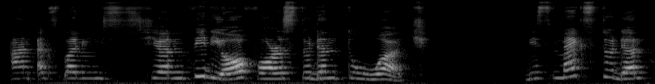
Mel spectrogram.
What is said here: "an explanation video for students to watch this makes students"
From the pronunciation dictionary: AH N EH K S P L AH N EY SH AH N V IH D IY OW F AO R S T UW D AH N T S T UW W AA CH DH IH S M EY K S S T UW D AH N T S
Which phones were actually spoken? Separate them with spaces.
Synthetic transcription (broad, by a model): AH N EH K S P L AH N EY AH N F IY D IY OW F AO R S T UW D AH N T T UW W AA CH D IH S M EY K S S T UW D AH N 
